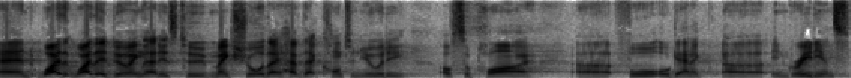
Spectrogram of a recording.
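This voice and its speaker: A man speaks with an Australian accent. His pitch variation is ordinary. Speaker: company CEO. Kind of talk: live interview. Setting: conference stage with audience.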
